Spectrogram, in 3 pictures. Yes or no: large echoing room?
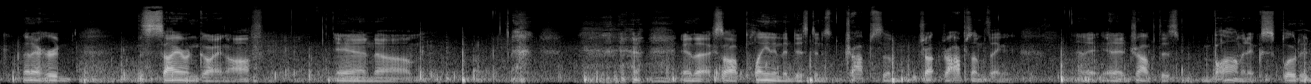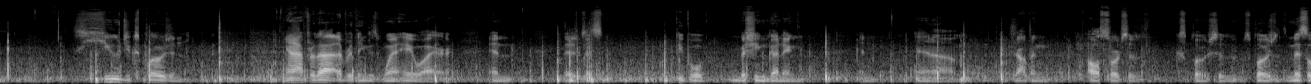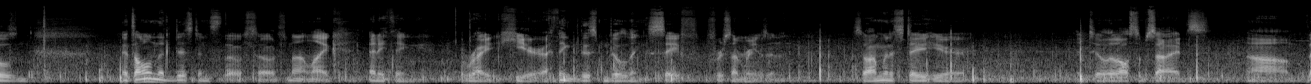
no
